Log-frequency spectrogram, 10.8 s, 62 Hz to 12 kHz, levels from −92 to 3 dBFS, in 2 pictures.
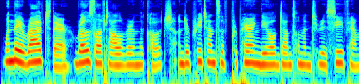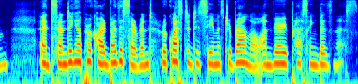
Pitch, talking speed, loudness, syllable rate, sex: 220 Hz, 205 wpm, -18 LUFS, 6.0 syllables/s, female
